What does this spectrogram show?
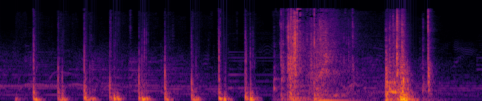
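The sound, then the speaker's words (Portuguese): Quick, even footsteps hurry along as a woman leaves quickly through a door, followed by a rustling scrape and then a solid door thud closing, with a lighter knock just after. No one speaks. “Ela sai pela porta rapidamente.”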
